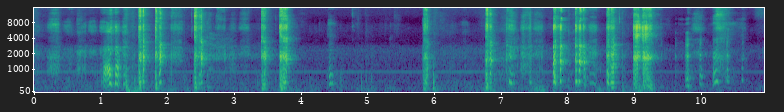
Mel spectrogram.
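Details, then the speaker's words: Infant giving short, deliberate fake (voluntary) coughs mixed with babbling and laughter, a playful imitation rather than illness. "Are you like fake coughing? You're faking."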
